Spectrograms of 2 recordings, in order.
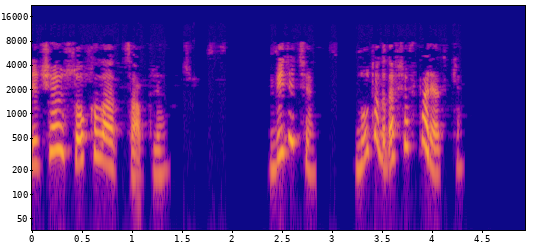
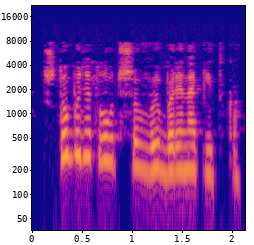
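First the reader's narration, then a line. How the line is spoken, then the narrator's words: Quick speech. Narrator (Russian): быстро продолжал он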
